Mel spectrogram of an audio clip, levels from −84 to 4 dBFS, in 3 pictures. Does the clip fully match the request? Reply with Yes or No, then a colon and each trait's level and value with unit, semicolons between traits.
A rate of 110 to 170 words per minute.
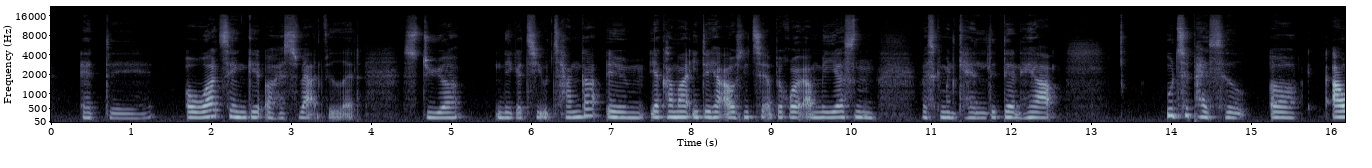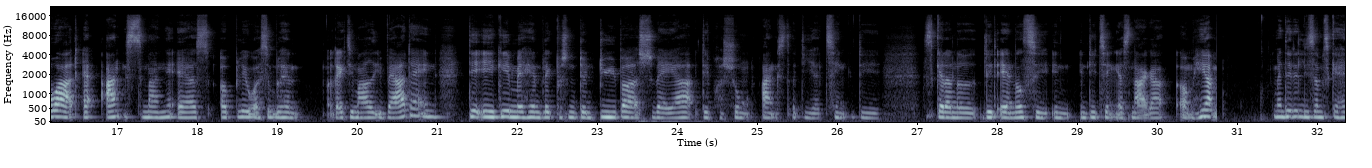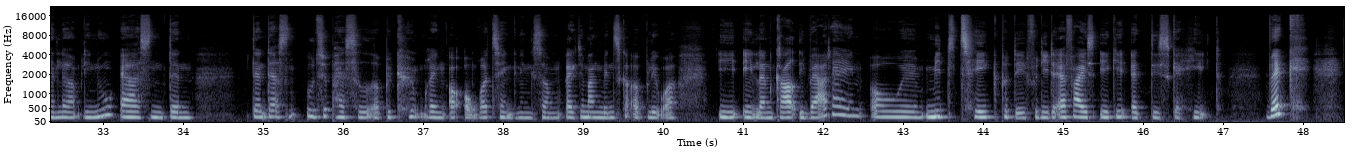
Yes: average, 150 wpm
